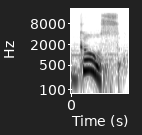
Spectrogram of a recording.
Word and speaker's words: ghost: Next we have ghost spelled as g h o s t and we pronounce as ghost. G O S T ghost and the sentence that we are getting is a ghost appeared in the old house.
